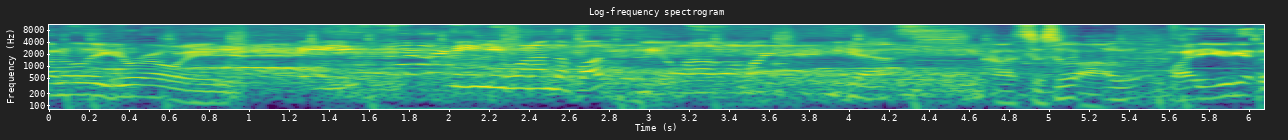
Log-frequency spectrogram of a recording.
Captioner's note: crowd humming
